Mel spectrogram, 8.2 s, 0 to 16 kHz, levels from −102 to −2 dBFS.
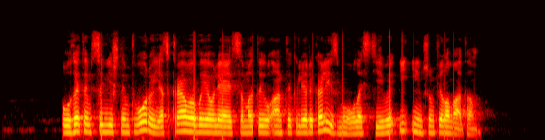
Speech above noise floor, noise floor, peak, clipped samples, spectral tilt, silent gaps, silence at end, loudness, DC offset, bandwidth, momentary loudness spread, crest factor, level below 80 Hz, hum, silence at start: over 55 dB; under -90 dBFS; -18 dBFS; under 0.1%; -6.5 dB/octave; none; 1 s; -36 LUFS; under 0.1%; 7.6 kHz; 9 LU; 18 dB; -72 dBFS; none; 0.95 s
